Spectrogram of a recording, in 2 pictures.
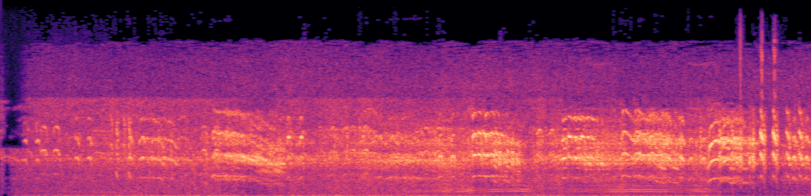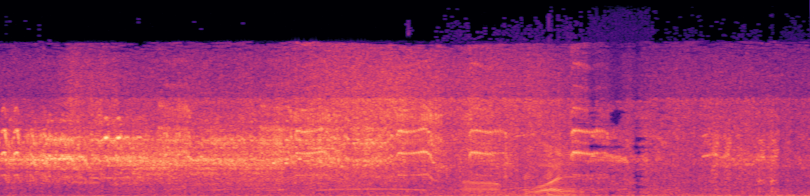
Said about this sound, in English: But then there's like a bunch of other videos in this Atlantic article saying like, here are puffins sounding like chainsaws. Let's take a listen to that.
